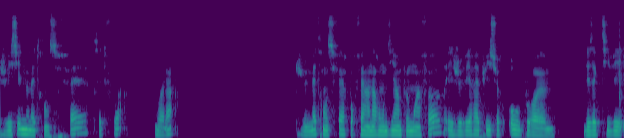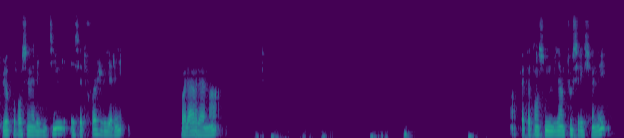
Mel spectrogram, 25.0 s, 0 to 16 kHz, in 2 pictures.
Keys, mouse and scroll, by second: 6.7 click, 10.8 click, 15.5 click, 15.8 right click, 16.4 shift+right click, 17.3-19.6 typing, 18.1 right click, 21.0 right click, 21.6 b, 22.7 g.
